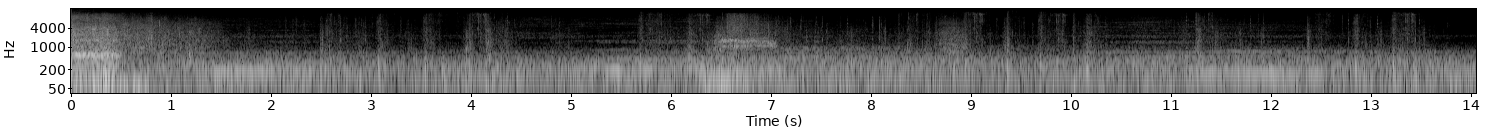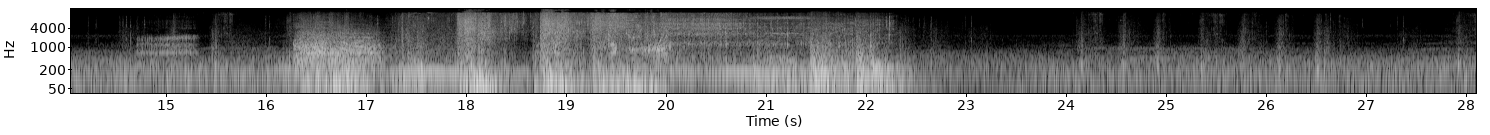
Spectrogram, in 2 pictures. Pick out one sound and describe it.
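Armoured footsteps clink and crunch over leaves.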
